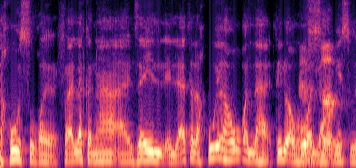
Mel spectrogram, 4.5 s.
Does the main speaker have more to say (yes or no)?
no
